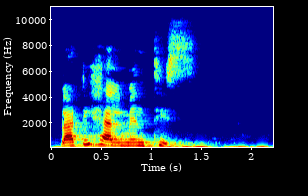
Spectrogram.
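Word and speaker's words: Platyhelminthes: এরপরে ফাইলাম থ্রি, প্লাটি, প্লাটি হেলমেনথিস, উচ্চারণগুলো সুন্দর করে শিখবা, প্লাটি হেলমেনথিস।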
